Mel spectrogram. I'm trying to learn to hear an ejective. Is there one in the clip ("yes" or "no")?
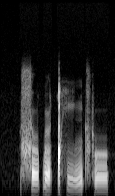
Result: yes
